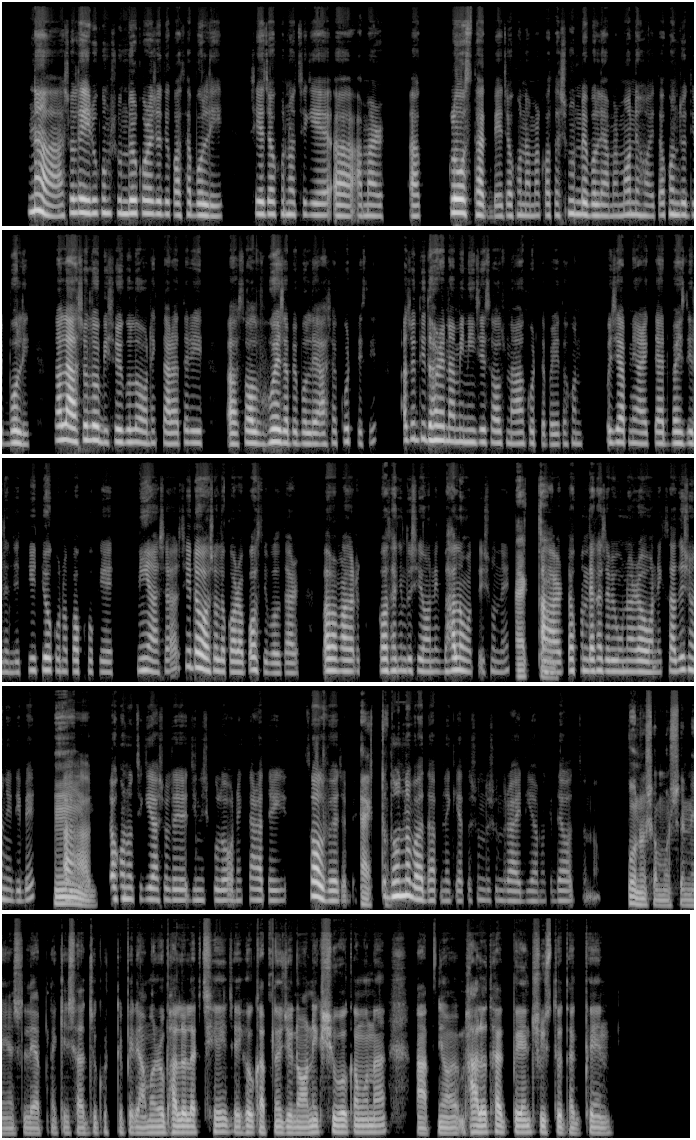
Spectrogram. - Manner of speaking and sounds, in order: other background noise; in English: "solve"; in English: "solve"; tapping; in English: "solve"
- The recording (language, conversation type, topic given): Bengali, advice, সঙ্গীর সঙ্গে টাকা খরচ করা নিয়ে মতবিরোধ হলে কীভাবে সমাধান করবেন?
